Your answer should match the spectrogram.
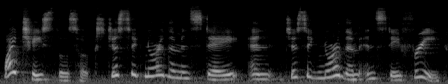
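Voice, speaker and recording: A woman's voice: sits high, very animated, measured pace, pitched above the performer's own voice. A woman voicing a small, plucky fish in a picture book, exclaiming in short bursts. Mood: carefree. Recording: noisy room ambience.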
